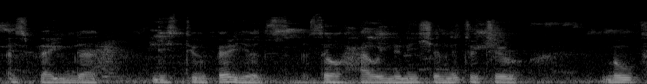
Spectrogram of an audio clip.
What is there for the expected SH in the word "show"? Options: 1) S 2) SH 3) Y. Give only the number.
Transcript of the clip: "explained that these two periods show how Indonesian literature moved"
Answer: 1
